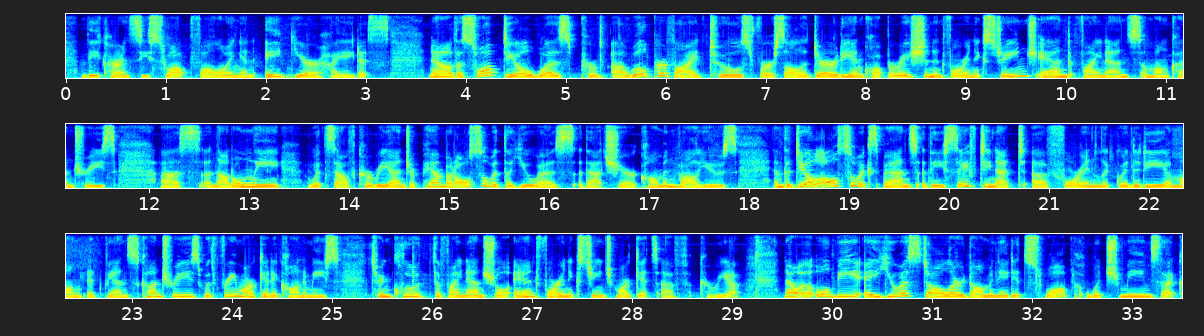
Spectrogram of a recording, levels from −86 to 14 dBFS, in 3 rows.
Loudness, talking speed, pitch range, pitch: -17 LUFS, 150 wpm, 175-220 Hz, 190 Hz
